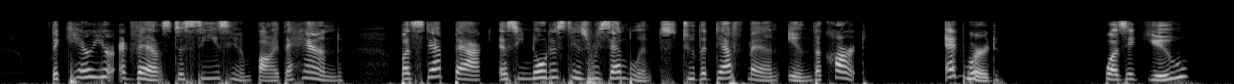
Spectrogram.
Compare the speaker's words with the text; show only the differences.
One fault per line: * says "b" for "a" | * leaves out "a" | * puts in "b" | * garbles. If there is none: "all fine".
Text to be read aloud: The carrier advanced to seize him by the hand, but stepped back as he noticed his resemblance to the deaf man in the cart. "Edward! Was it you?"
all fine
